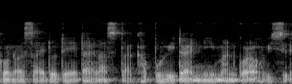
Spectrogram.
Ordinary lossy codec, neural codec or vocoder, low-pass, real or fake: none; vocoder, 22.05 kHz, 80 mel bands, WaveNeXt; 7.2 kHz; fake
